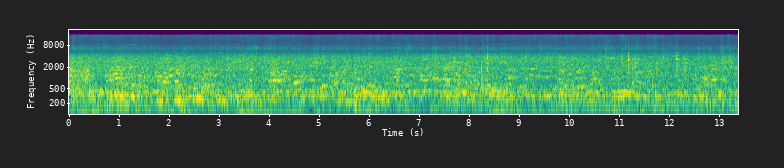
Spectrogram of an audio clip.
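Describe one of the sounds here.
Metal cutlery clinks and scrapes against plates.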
